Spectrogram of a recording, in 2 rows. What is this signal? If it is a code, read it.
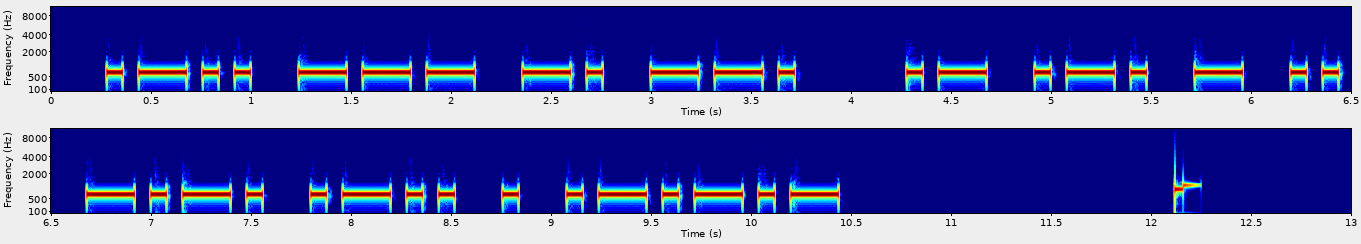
Morse code, heard as a keyed tone, about 16 wpm, 700 Hz. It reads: LONG ARTICLE.
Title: Sentences from Top 1000 Words - Review Part 5 - 15wpm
